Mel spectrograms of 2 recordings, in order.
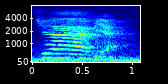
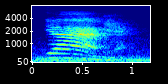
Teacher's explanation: The sound this letter makes in modern standard Arabic is a J, like in the gym or jeep, except in Egypt. In Egypt, it's a hard G sound, right? As in like garage or any other hard G, goat or something like that, okay?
